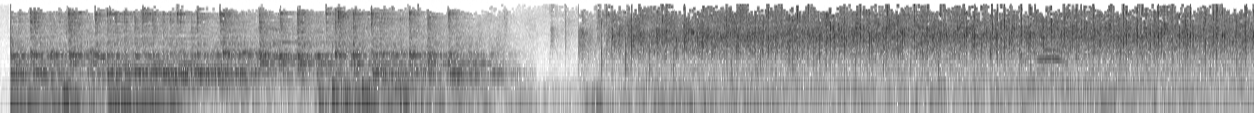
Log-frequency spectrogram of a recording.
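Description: Music with steady tones plays for about five seconds and briefly drops away, then a crowd at the Avignon Festival in France breaks into loud, dense applause and cheering for two Burkinabé dancers who have just presented their choreography on stage. The applause continues unbroken to the end.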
